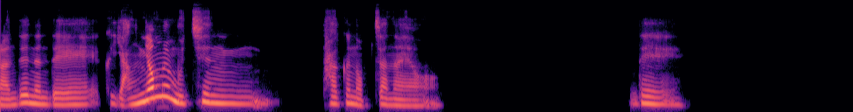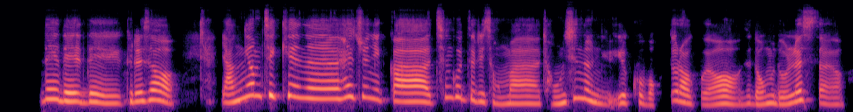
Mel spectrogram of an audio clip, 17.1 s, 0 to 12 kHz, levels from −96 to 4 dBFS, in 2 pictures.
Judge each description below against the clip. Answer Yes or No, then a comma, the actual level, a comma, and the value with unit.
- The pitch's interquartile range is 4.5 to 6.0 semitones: No, wide, 7.0 semitones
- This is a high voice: Yes, high, 195 Hz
